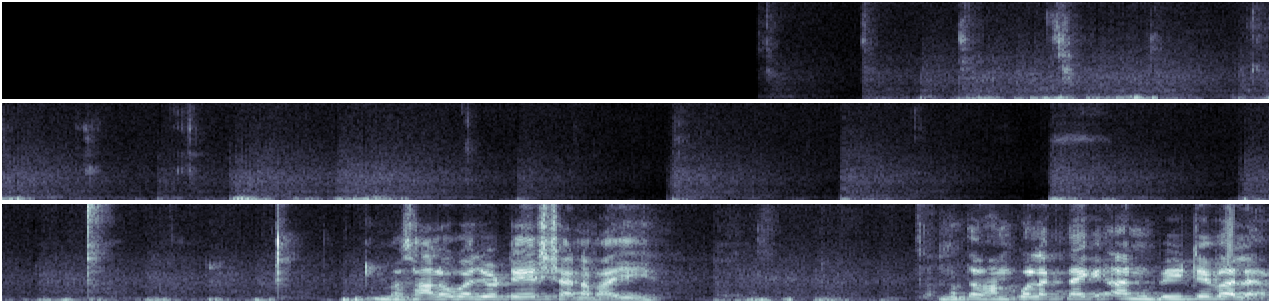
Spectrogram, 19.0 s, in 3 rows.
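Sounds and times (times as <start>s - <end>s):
person chewing with mouth clicks: 4.6s - 8.8s, 12.8s - 14.6s.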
